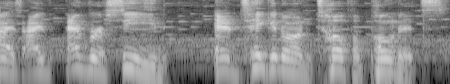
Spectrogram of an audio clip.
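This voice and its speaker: Music plays behind a man using a raised, projected voice at a high pitch. He keeps a moderate pace with lively intonation. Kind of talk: gameplay commentary narration.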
